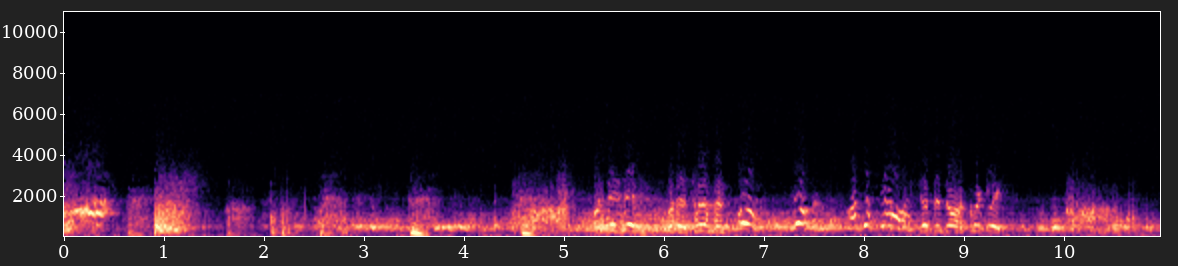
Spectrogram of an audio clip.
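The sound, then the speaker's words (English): Gunshots ring out in a radio drama during a struggle in a dim train compartment: a few sharp, cracking shots and thuds cut through a busy mix of noise and voices. “Hey, who's shooting up the place?”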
